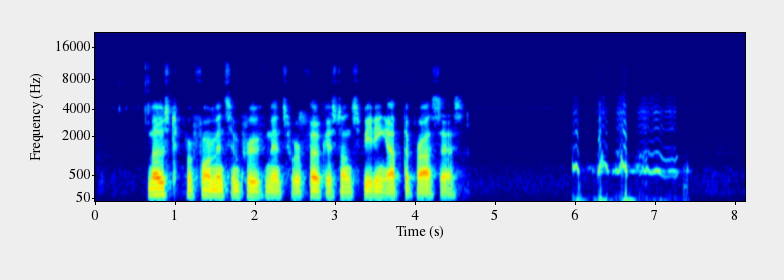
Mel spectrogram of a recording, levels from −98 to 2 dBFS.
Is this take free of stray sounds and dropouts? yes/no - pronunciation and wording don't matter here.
no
